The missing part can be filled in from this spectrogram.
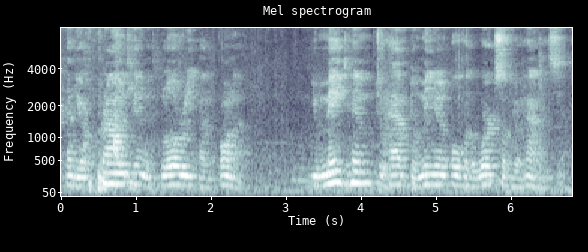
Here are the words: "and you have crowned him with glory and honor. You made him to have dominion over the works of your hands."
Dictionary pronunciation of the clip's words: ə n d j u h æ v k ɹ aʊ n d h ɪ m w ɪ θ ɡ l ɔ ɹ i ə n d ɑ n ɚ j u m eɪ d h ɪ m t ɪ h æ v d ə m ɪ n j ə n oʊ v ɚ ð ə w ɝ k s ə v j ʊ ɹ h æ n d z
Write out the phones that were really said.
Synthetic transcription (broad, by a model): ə n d j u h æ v k ɹ aʊ n d h ɪ m w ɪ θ ɡ l ɔ ɹ i ə n d ɑ n ɚ j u m eɪ d h ɪ m t ɪ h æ v d ə m ɪ n j ə n oʊ v ɚ ð ə w ɝ k s ə v j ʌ ɹ h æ n d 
